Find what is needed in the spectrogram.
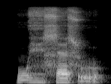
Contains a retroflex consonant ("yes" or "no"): no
